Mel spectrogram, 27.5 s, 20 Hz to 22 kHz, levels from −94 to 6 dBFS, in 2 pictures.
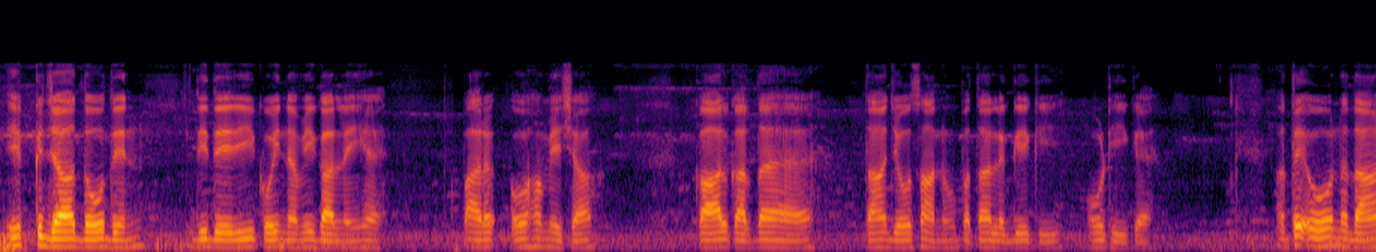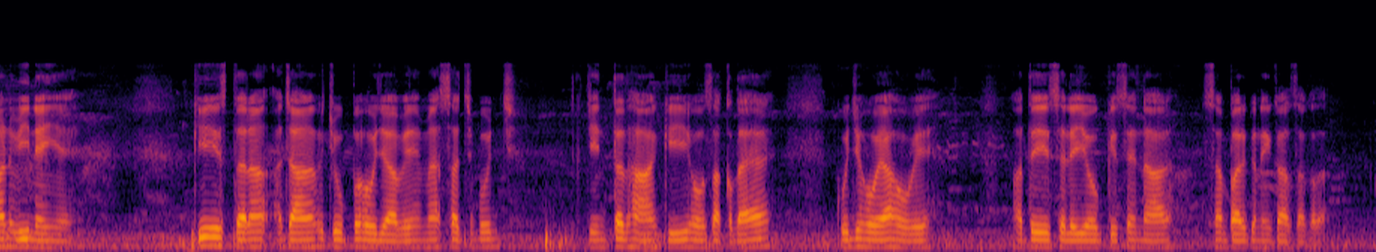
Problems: none marked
